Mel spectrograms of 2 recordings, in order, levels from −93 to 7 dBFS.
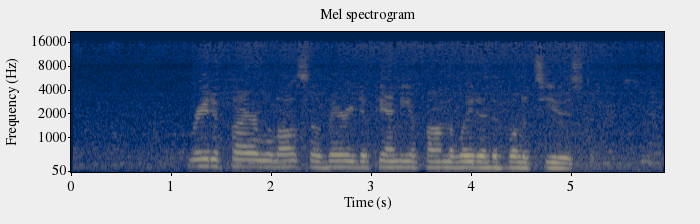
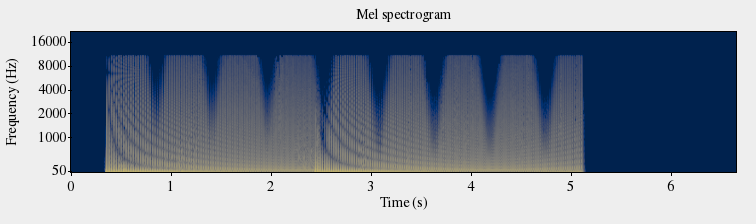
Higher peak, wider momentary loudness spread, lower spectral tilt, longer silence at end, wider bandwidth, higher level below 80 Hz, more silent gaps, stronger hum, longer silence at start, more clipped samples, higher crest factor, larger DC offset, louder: second, -20 dBFS vs -14 dBFS; first, 19 LU vs 6 LU; about the same, -6.5 dB/octave vs -6.5 dB/octave; second, 0 s vs 1.55 s; first, 16.5 kHz vs 11 kHz; second, -70 dBFS vs -28 dBFS; neither; neither; first, 1.2 s vs 0.35 s; neither; about the same, 16 dB vs 14 dB; neither; second, -37 LUFS vs -29 LUFS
